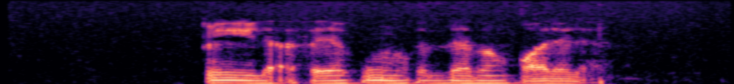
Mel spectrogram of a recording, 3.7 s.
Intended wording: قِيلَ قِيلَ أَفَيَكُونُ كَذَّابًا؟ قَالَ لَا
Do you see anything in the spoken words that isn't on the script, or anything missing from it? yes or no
yes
